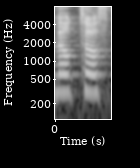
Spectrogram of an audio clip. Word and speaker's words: Milquetoast: I'm Milktoast. That's how you say my name in case you're wondering.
